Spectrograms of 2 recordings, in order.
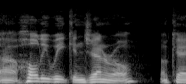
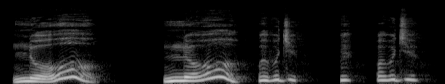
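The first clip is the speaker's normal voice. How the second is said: mocking voice, higher; 11 semitones higher than usual. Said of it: "And you're like".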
